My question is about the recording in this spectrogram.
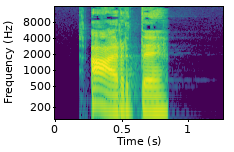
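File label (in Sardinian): "Arte", Sardinian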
